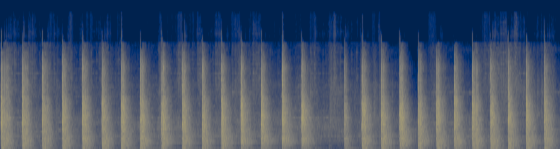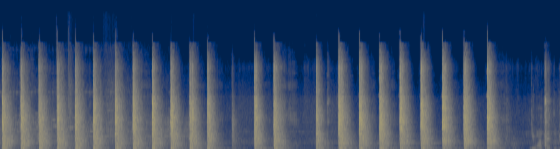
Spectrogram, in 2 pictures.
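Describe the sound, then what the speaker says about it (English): A door skin hammer steadily strikes sheet metal to fold an auto door skin over its frame, dozens of loud, close, evenly spaced metallic taps in quick rhythm, with brief pauses between runs and no talking. "you might have to switch to the angled side of your door skin hammer"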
